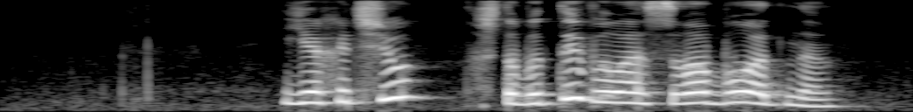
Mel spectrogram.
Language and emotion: Russian, positive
